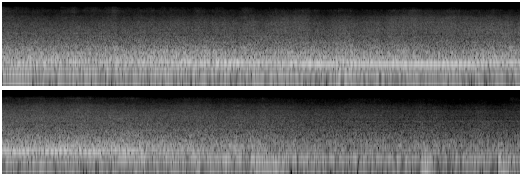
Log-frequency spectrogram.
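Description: Steam train sound effect: a steady rumble with a low hum, fading out from about six seconds in.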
